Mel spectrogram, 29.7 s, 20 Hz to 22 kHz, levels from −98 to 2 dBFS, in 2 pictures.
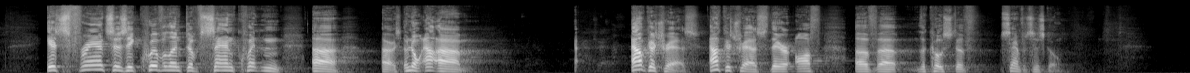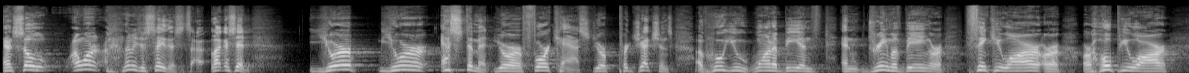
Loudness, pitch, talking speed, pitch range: -20 LUFS, 165 Hz, 125 wpm, 135-195 Hz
